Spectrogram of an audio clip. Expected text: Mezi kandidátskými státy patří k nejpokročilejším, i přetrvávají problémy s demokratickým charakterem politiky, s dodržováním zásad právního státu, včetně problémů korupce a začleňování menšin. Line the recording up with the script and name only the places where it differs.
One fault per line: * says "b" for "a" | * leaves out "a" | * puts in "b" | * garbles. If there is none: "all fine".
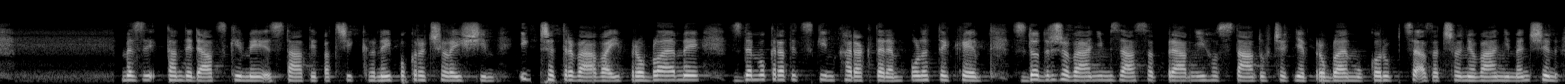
all fine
